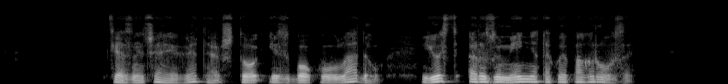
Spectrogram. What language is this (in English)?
Belarusian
